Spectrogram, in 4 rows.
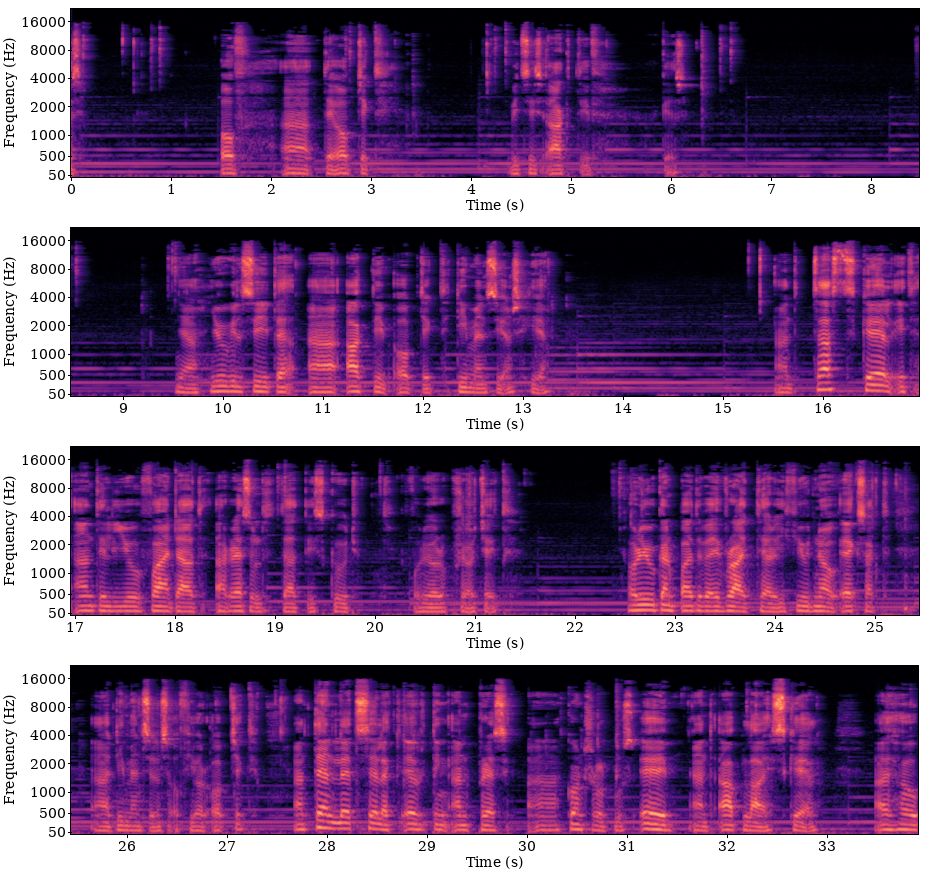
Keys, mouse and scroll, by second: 0.8-2.5 right drag, 0.8 a, 2.5 a, 2.6-3.9 right drag, 3.9-6.4 middle drag, 3.9 s, 6.4-13.0 right drag, 13.0-15.1 middle drag, 15.1 s.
